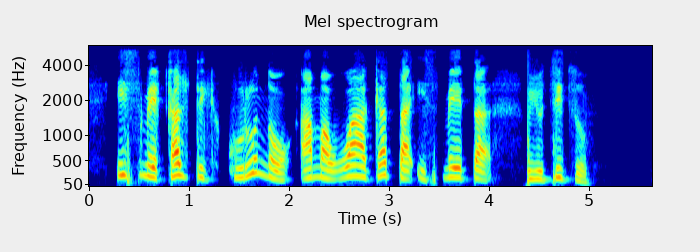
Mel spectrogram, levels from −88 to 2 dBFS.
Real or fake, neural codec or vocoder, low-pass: real; none; 5.4 kHz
